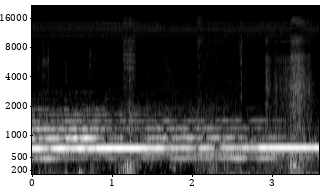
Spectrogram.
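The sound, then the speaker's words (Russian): A city civil defense warning siren holds a steady, sustained tone for the whole stretch, loud and continuous over faint outdoor background noise. “Это городская сирена.”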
